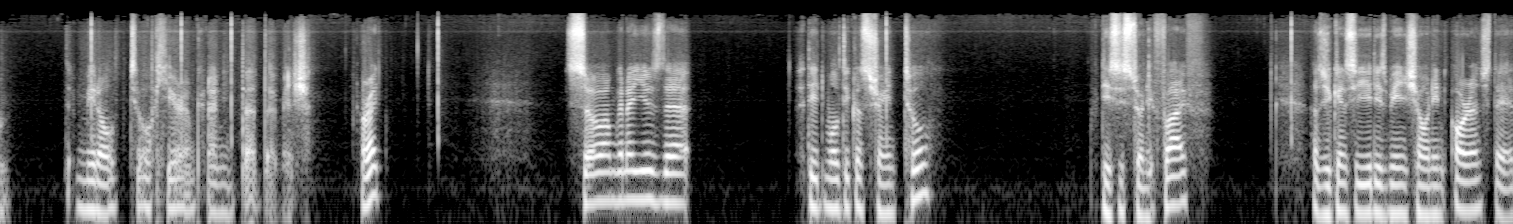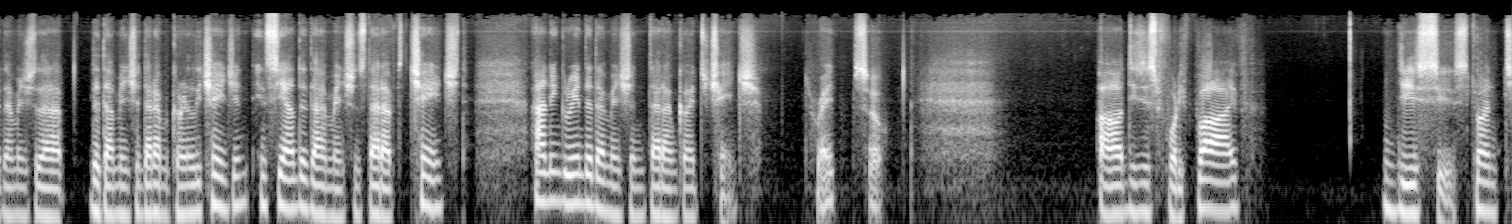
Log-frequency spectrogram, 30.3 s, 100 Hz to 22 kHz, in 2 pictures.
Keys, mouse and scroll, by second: 0.9 click, 2.3 click, 4.4-5.3 drag, 8.9 click, 12.9 click, 28.6 click.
